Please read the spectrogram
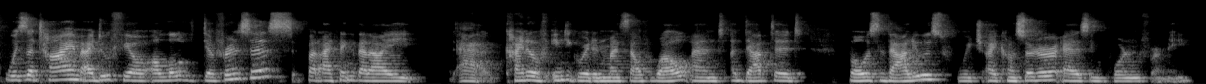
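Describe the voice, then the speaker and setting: A woman from China, in her thirties, answering podcast questions hesitantly with many pauses and light laughs. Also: fairly low pitch, reverberant. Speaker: guest entrepreneur.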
